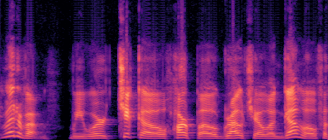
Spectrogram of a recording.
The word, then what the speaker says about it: Chico: Chico, and yes, it's Chico, because Leonard, his brother, writes, chased the chicks. Despite the eventual spelling, if you've called him Chico Marx, you were pronouncing it wrong.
